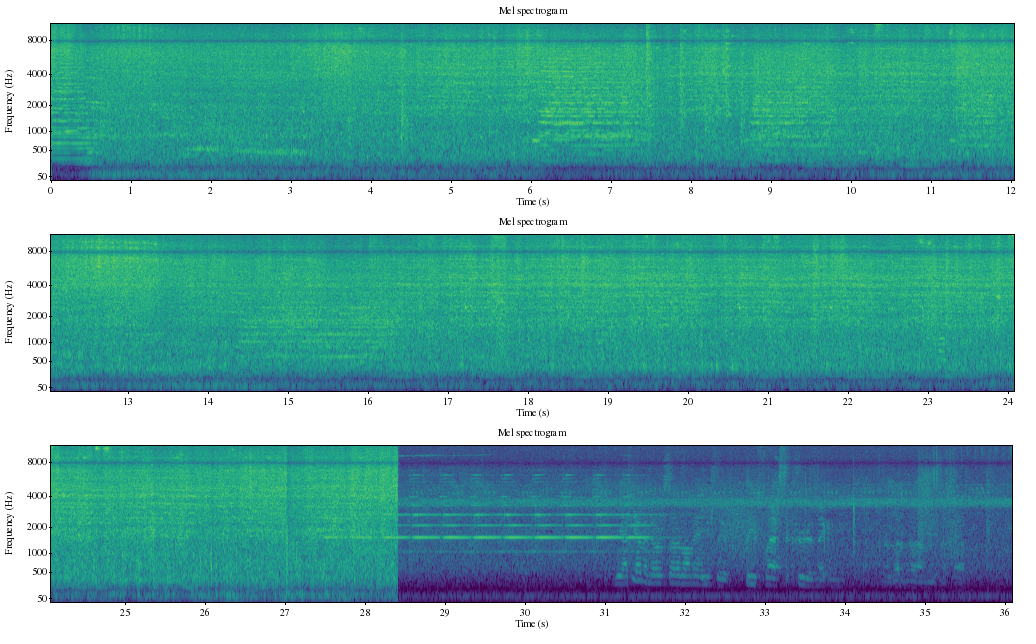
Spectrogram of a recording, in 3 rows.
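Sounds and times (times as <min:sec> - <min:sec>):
freight train wheels rumbling: 0:00.0 - 0:33.9
ringing chime: 0:27.5 - 0:32.4.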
